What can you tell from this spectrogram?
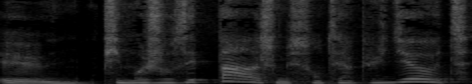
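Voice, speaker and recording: Using very wide pitch swings and vocal fry, a woman talks at a fairly slow pace. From southwestern France, rural Tarn. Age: 70s. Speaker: retired volunteer, soup kitchen coordinator. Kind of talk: personal life story interview.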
